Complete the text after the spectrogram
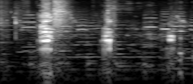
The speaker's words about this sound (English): Why is it so loud? Why is the screeching pig so loud? Is my only question.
